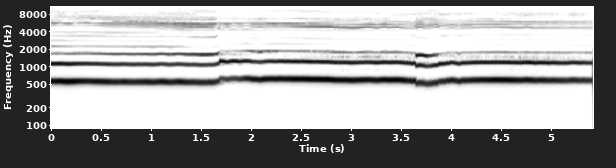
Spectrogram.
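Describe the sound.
A guide imitates an American wolf howl with a higher-pitched yip similar to a coyote's: one long, loud, steady tone held for over five seconds, shifting pitch slightly twice along the way, with nothing else audible.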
